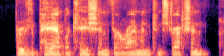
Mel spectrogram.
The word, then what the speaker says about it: Raymond: Pay application number one, Raymond Construction or Raymond. How do you say that? Ryman.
